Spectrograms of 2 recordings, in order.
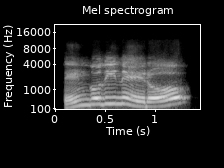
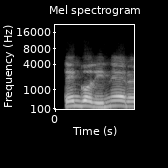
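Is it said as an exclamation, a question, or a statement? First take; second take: question; statement. First: The voice rises at the end like a question. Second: The voice falls evenly like a plain statement. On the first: The speaker asks whether they have money. "es interrogativa" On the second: The speaker states a fact. "es enunciativa"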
